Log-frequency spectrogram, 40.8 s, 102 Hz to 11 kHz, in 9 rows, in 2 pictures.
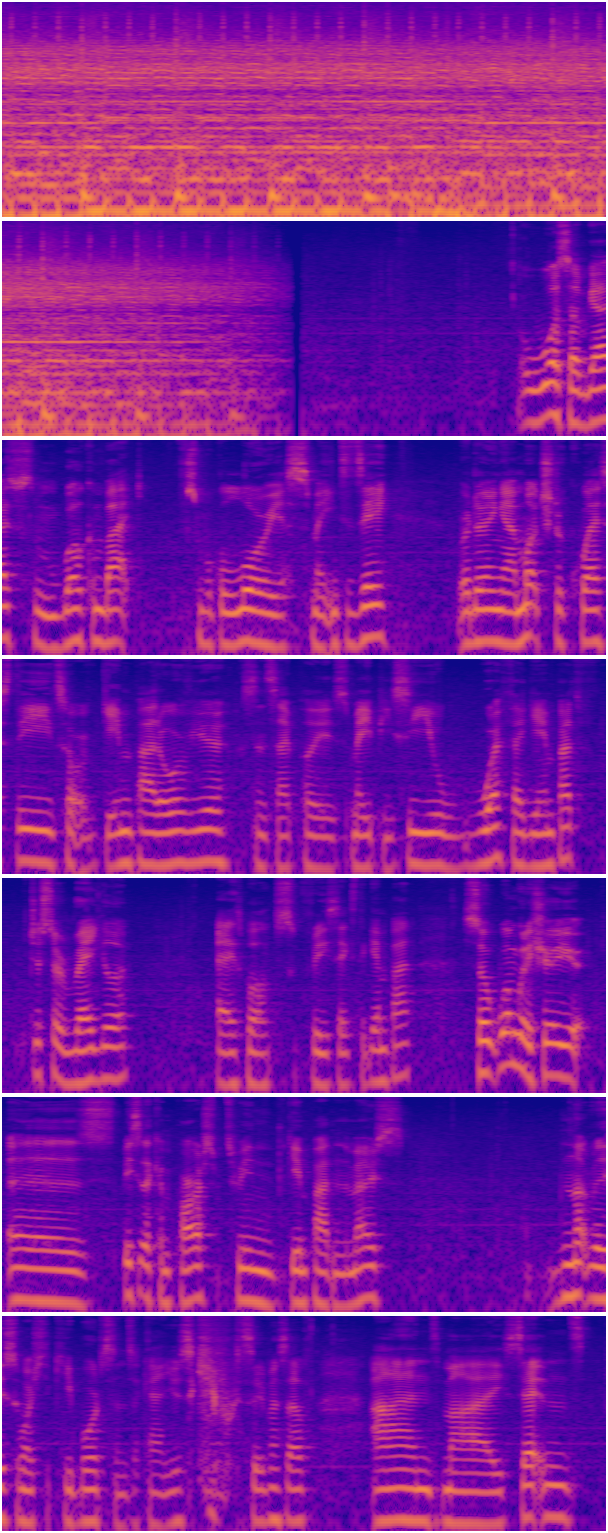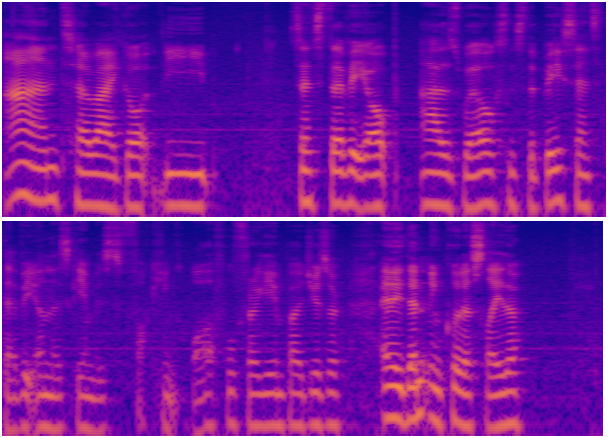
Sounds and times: Speech: 8.4 - 25.7, 26.7 - 33.3, 33.9 - 40.2.

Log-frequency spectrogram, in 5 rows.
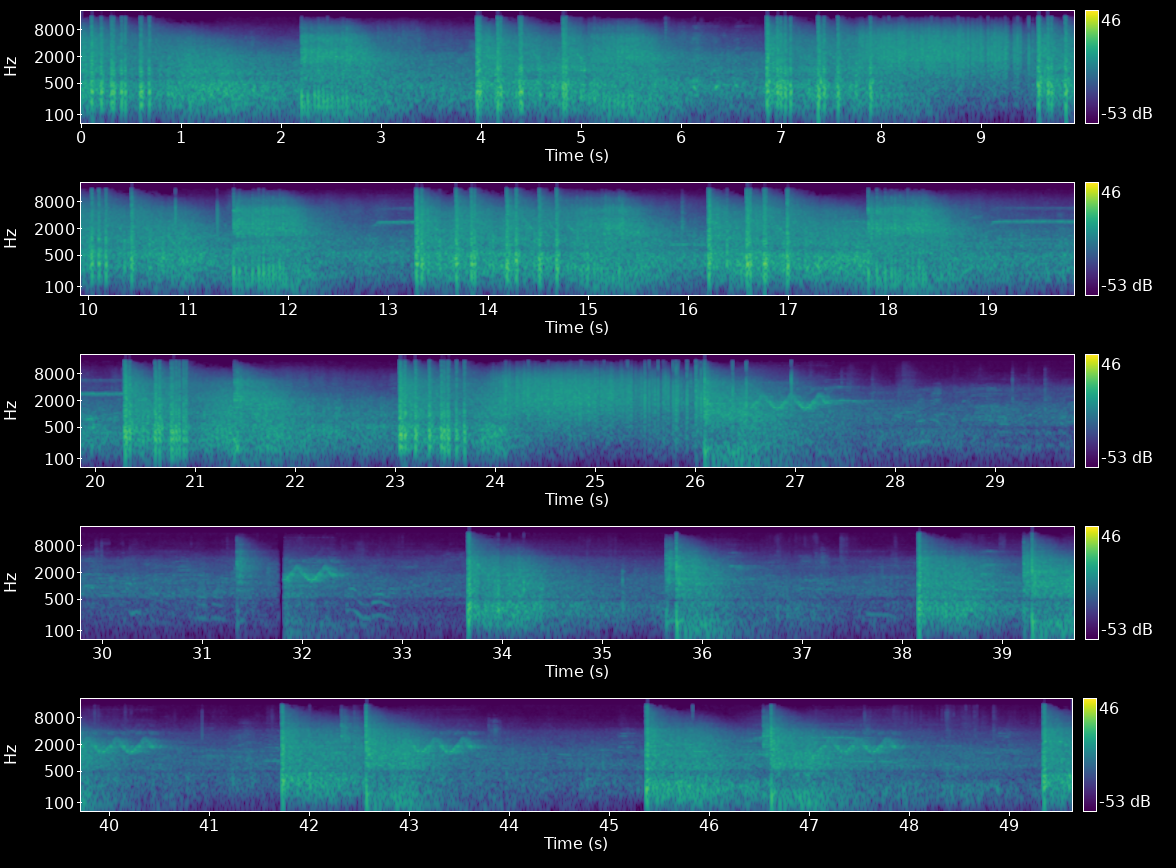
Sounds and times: Firecracker: 0.0 - 30.2, 31.0 - 49.6.

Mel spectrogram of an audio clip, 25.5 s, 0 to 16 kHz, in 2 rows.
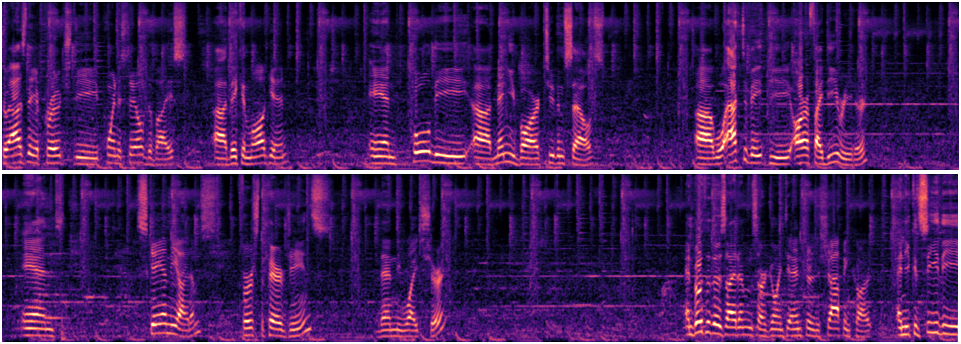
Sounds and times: Music: 0.0 - 25.5.

